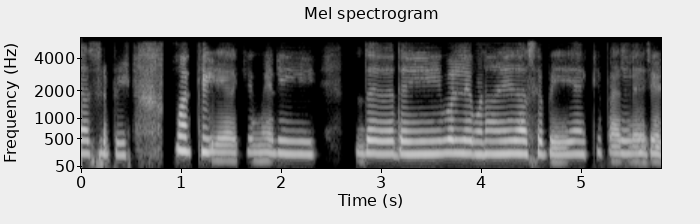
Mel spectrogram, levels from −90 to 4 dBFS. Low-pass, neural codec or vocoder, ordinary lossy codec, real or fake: 5.4 kHz; codec, 32 kHz, 1.9 kbps, SNAC; none; fake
